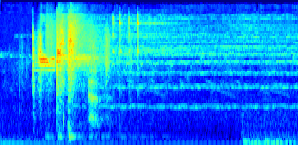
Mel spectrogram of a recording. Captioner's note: groans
